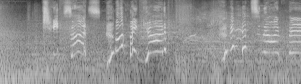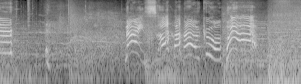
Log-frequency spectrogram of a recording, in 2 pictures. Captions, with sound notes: [Laughing] Jesus! [Laughing] Oh, my God! [Laughing] It’s not fair! NICE! Ohoho, cool! [Yelling]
